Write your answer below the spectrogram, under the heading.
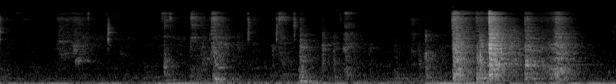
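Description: Cumin seeds crackling and popping in hot oil in a wok: irregular sharp pops, with a louder run of them about four and a half seconds in.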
